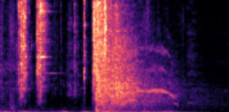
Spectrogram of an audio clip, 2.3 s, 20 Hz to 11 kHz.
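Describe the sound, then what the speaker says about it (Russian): A gunshot inside a cabin in the 2023 thriller film Knock at the Cabin, a sharp loud crack following a few rapid bursts, then a ringing decay that fades out. "Вот этот выстрел в хижине должны были услышать все"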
